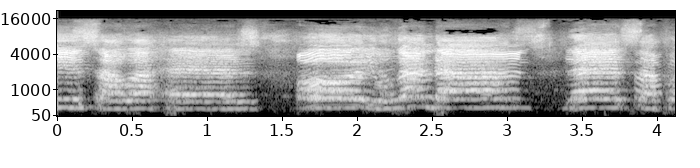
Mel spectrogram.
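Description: A group of schoolchildren singing a song about hygiene together, in phrases of held notes.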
